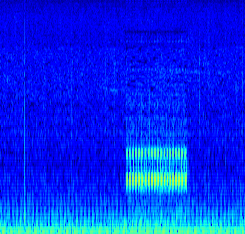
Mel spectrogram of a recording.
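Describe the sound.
A telephone rings once, a short electronic warbling two-tone burst heard over a steady low background hum.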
